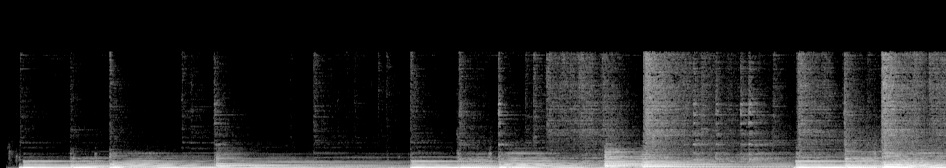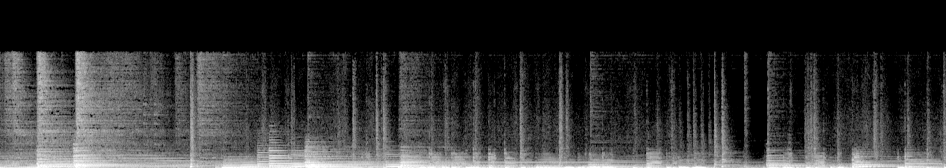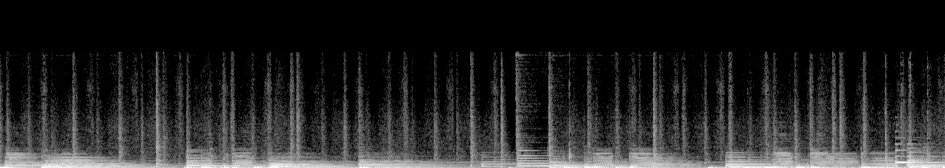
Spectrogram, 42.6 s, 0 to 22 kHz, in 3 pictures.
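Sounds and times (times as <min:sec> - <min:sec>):
bass melody: 0:00.2 - 0:42.5.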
